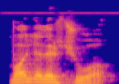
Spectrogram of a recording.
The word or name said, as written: voglia der ciuo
